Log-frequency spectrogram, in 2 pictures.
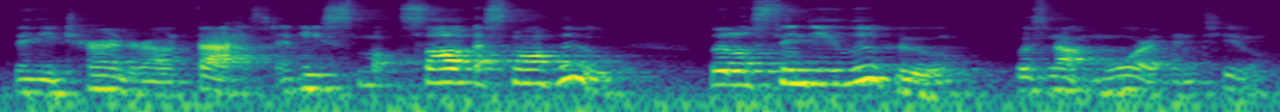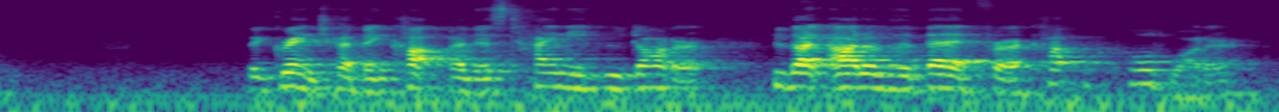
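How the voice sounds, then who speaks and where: In an echoey room with faint noise, a man reads a rhyming storybook aloud. His voice sits a little high, and he narrates theatrically, leaning hard on key words. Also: lively intonation, moderate pace, a bit bright. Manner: theatrical, emphatic. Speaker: pastor reading a storybook aloud. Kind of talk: expressive storybook narration in rhyme.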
